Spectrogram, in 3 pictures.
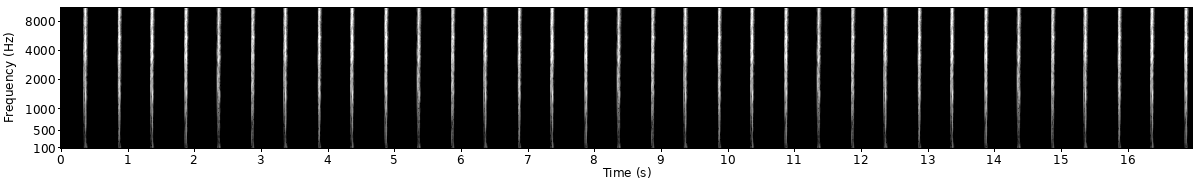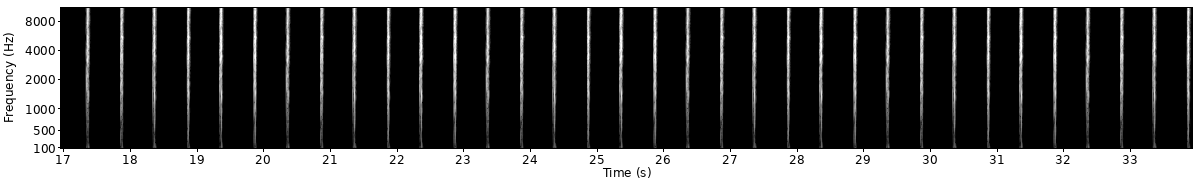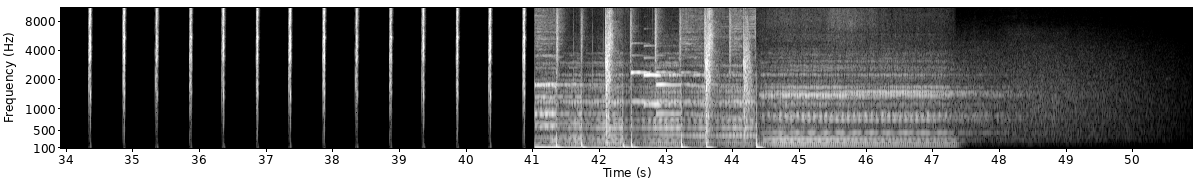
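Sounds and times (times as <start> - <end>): countdown timer ticking: 41.0 - 49.0.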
